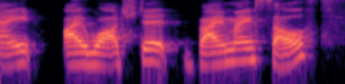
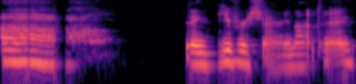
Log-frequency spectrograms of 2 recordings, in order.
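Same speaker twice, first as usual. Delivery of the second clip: soft, therapist-like voice; 8 dB quieter than usual. Responding to Tay's story, the speaker thanks Tay: sounding like a therapist. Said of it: "I sounded like my therapist".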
